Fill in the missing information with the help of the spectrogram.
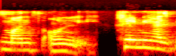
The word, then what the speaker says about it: Hilmi: In the novel, we have the character of Liat, and she meets Hilmi. Is that how you pronounce it? – Exactly, both Liat and Hilmi.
